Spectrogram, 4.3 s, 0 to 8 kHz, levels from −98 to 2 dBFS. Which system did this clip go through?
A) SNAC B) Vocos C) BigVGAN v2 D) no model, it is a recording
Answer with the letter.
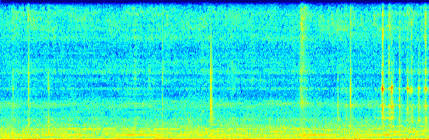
A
